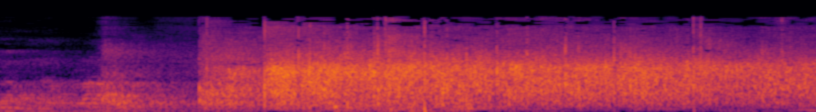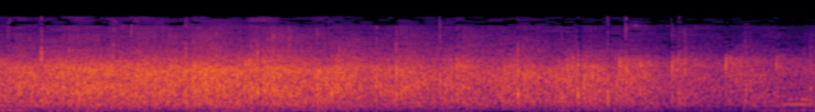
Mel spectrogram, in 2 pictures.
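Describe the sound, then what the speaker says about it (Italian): An audience at an honorary citizenship ceremony in Italy bursts into loud, sustained applause. It starts abruptly after a brief quiet moment and keeps a dense, steady clatter of many hands for about seven seconds before thinning slightly. "E qui va un applauso."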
